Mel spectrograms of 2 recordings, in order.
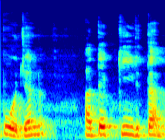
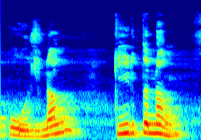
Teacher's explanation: ਅਸਲ ਸ਼ਬਦ ਭੋਜਨ ਅਤੇ ਕੀਰਤਨ ਆ ਪਰ ਨੰਨੇ ਉੱਤੇ ਟਿੱਪੀ ਦੀ ਮਾਤਰਾ ਦਾ ਨਾਸਿਕ ਉਚਾਰਨ ਹੋਏਗਾ ਭੋਜਨੰ ਕੀਰਤਨੰ ਭੋਜਨੰ ਗੋਪਾਲ ਕੀਰਤਨੰ ਅਲਪ ਮਾਇਆ ਜਲ ਕਮਲ ਰਹਿਤੈ ਰਹਿਤੈ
